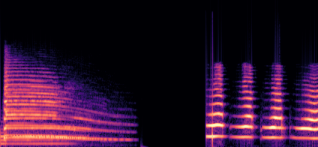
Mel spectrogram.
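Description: Comedic brass sound effect: a long horn-like note sags in pitch and fades out over nearly three seconds. After a short silence and a click, the 'sad trombone' figure begins, short notes each a little lower, the sound signalling disappointment.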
